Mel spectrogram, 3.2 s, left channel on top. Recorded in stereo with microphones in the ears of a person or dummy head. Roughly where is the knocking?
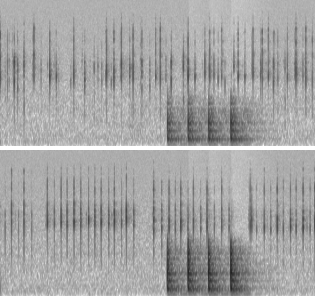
Right.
